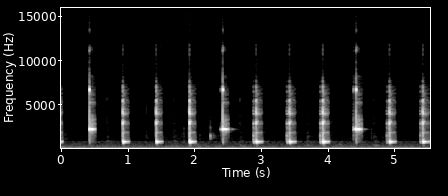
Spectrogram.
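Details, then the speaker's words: Smartphone metronome app clicking sharply at 120 per minute, every fourth click higher-pitched, pacing three neonatal chest compressions to one ventilation during newborn CPR. "so then let's say you want to change it over and you need to now do compressions coordinated with ventilations so you need 120 per minute and you need one to four or three compressions one ventilation"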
